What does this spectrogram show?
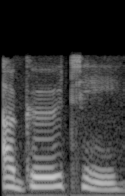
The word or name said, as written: agouti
